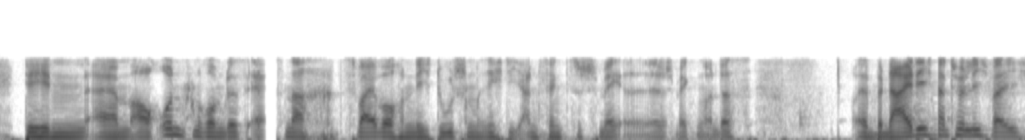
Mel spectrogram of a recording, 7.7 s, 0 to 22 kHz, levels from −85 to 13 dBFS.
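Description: At 1.94 to 2.08 s, after "ähm auch untenrum das" and before "nach zwei", there is packet loss with pitch repetition. The receiver looped the last pitch period across a 140 ms gap. It sounds like a brief buzzy hold that fades to silence, then a cross-fade back. Shorter 40 ms losses, heard as a slightly held, buzzy note, occur at 4.96 to 5.00 s, after "anfängt zu schme äh", and at 7.00 to 7.04 s. The sizes of these gaps fit 20 ms packets. On a spectrogram, each gap shows flat, evenly spaced harmonic stripes that dim, and the long gap dims into a blank band. The waveform shows identical repeating cycles tapering down, all within the telephone band of the G.711 coding.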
